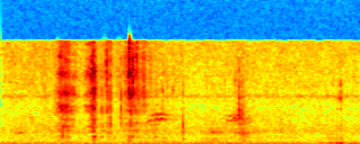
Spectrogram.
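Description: Quiet outdoor background with a low steady hum and a few faint, scattered clicks.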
